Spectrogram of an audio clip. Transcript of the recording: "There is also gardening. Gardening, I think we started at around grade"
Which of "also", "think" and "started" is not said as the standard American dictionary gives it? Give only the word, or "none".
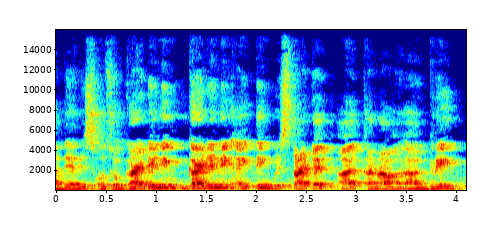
think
